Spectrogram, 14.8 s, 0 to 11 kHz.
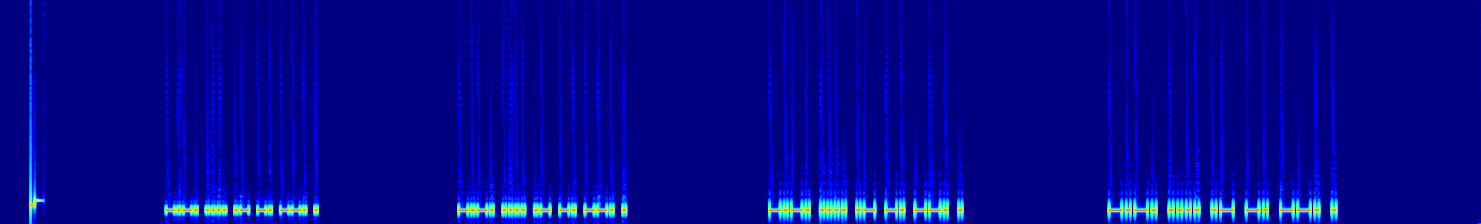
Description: Morse code, heard as a keyed tone, about 35 wpm, 700 Hz. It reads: CHANGE CHANGE CHANGE CHANGE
